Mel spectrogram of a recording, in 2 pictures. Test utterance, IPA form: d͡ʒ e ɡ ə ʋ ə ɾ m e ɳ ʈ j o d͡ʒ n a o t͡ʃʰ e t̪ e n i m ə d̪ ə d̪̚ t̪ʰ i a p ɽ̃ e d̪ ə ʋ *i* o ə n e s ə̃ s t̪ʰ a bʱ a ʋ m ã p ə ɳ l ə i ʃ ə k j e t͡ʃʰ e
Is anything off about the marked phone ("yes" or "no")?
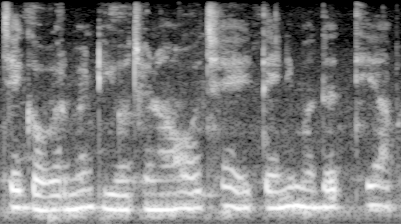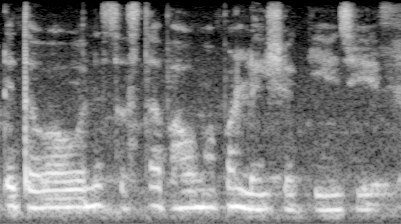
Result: yes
